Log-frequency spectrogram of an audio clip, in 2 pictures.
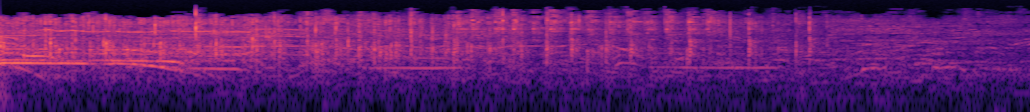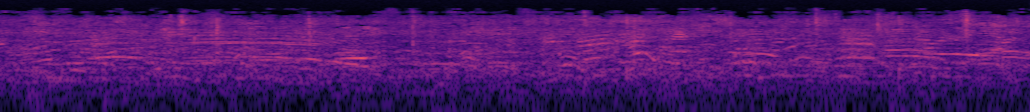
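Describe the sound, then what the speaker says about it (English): At a Gosnell High School versus Rivercrest varsity football game, fans applaud and cheer for the Lady Pirate cheerleading squad. Crowd noise rises at first, then eases into a chattering hum with whistles and distant calls. "how about a big round of applause for the Lady Pirate Cheerleading Squad?"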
